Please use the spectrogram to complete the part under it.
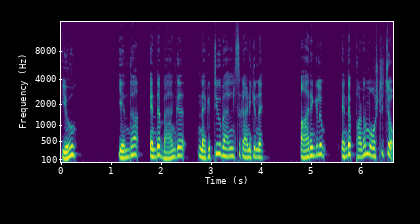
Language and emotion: Malayalam, fearful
